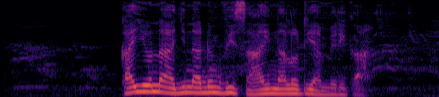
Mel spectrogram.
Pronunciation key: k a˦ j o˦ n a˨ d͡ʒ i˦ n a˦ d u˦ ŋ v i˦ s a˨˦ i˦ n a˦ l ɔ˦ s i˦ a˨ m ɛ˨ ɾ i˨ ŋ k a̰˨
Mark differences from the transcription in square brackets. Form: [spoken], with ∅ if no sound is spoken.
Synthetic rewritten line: k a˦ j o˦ n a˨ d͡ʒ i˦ n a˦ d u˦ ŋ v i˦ s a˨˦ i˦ n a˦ l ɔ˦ [t] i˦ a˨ m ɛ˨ ɾ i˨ [∅] k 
